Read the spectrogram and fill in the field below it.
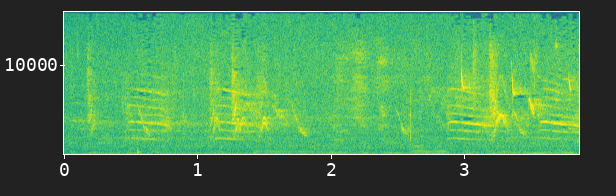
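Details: Brown Creeper at Darrow Lake, Stow, Summit County, on 29 November 2019, giving thin, very high, hissing notes in quick, uneven runs over a steady low background rumble.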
